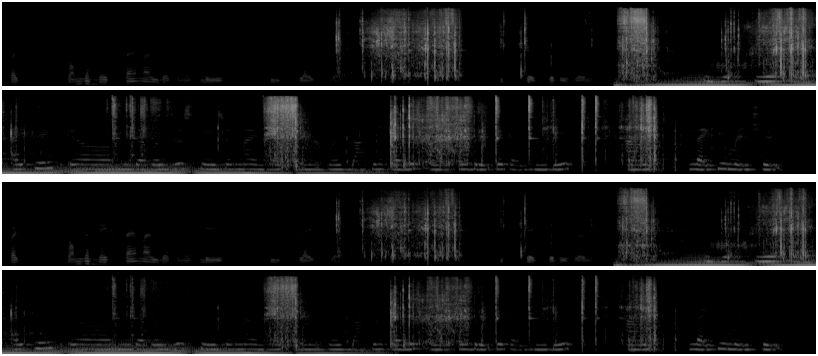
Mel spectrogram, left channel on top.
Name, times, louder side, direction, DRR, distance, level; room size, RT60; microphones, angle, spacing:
voice 1, 0.6-2.2 2.6-3.5 5.0-6.1, right 1 dB, 80° right, 5.5 m, -64 dB
sound 1, 3.3-4.6 5.0-5.2 6.1-6.6 7.2-8.4 9.2-9.8 10.3-10.4 10.7-11.2 12.0-13.1 13.4-13.7 13.9-14.9, left 8 dB, 20° left, 0.4 m, -31 dB
sound 2, 6.1-12.0, equal, 20° right, 2.3 m, -46 dB
voice 2, 7.0-16.0, left 1 dB, 40° left, 4.3 m, -54 dB
head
